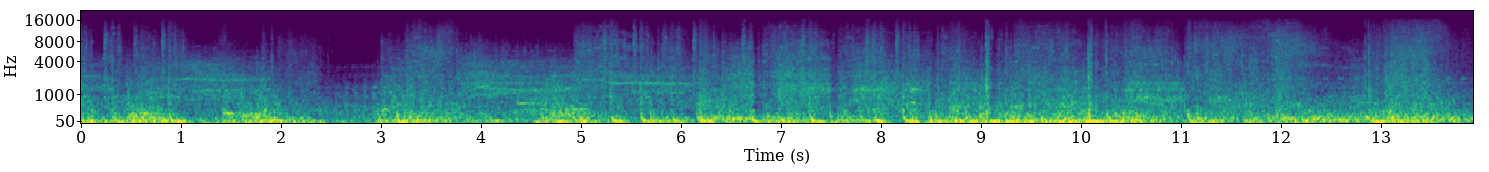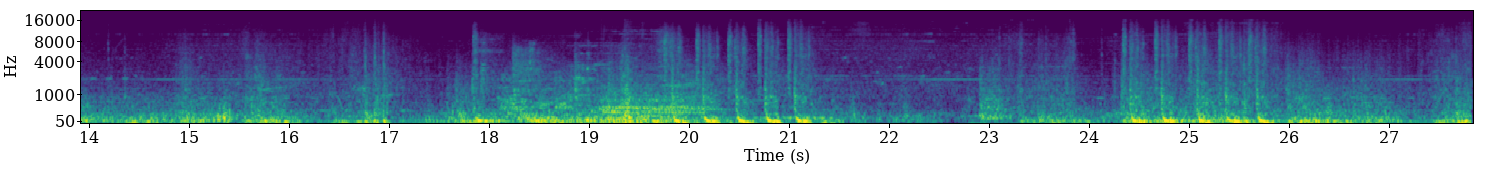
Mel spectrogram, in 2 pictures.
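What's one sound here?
Rapid gunfire rattles and booms.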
